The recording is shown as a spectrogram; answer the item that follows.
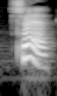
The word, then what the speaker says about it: c'è: sieta brandi and yamo we use che to say there is and chisono to say there are as you can notice our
